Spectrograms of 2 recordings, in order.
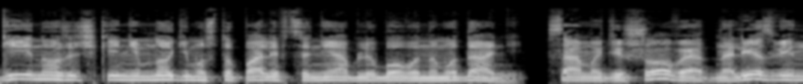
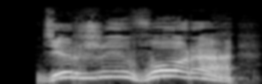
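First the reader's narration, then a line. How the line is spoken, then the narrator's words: Yelling. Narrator (Russian): завопил Данька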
